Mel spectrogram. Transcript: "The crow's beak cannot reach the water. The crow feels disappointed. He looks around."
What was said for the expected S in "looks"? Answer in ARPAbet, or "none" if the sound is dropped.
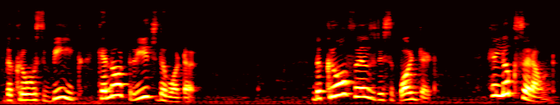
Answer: S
